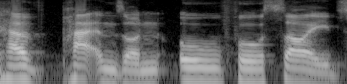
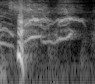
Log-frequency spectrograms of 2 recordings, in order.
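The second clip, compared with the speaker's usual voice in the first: high squeal of laughter. Real, not acted. Laughing at the dull unboxing.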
